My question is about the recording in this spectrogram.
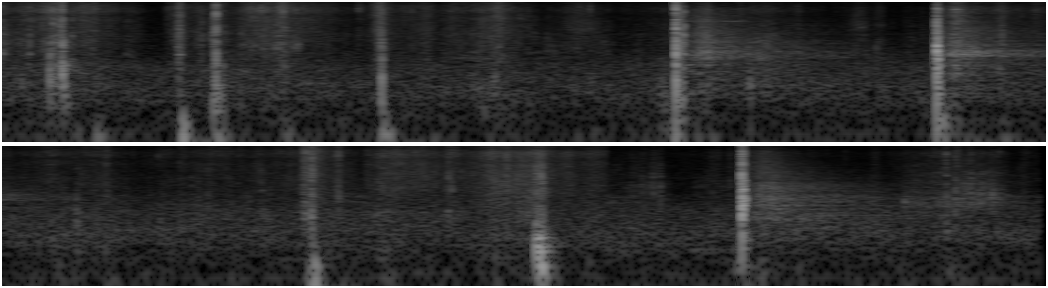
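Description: Axe chopping into a felled birch log: about nine sharp blows at uneven intervals, with the hardest ones near the middle and just before the end.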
